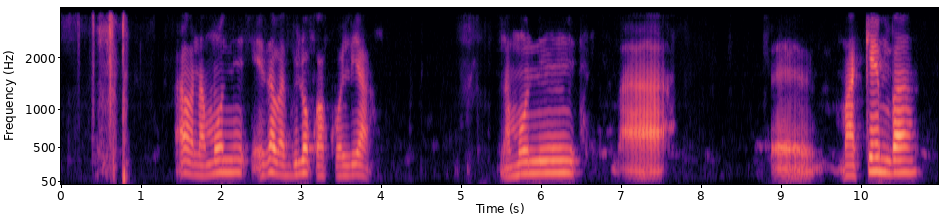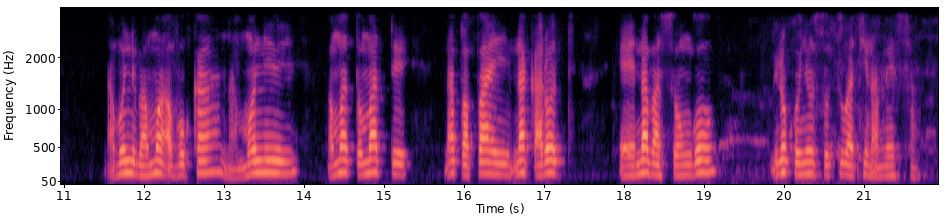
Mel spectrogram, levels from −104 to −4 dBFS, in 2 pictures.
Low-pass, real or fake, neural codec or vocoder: 3.6 kHz; fake; codec, 24 kHz, 3.1 kbps, DualCodec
